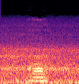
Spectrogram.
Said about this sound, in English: Oh, dear, oh dear. Lots of trains all of a sudden.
